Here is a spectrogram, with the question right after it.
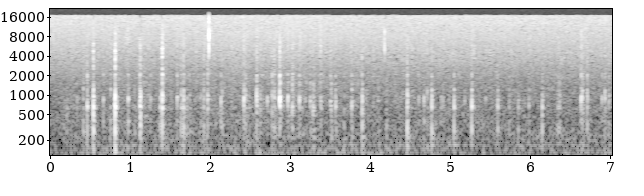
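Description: Fingertips tap and scratch the printed cover insert of a hollow, dark-rimmed plastic Fullmetal Alchemist DVD case lying flat on a striped blanket. Quick, irregular taps land in uneven clusters as soft, dry clicks with a hollow plastic knock, fading almost instantly between light scratching sounds. The result is a quiet, steady patter with no ringing.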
